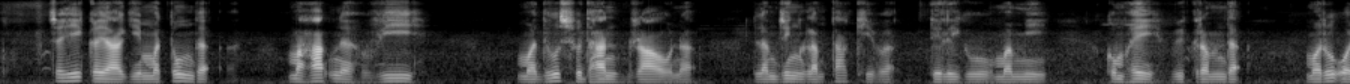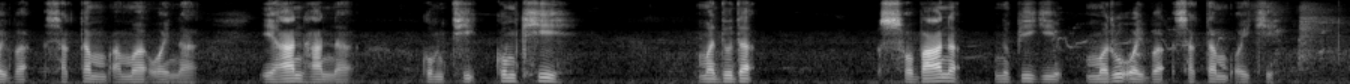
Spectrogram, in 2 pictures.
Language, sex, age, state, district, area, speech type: Manipuri, male, 60+, Manipur, Churachandpur, rural, read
